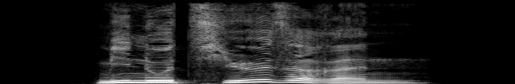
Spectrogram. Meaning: inflection of minutiös: 1. strong genitive masculine/neuter singular comparative degree 2. weak/mixed genitive/dative all-gender singular comparative degree
- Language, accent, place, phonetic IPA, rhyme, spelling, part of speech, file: German, Germany, Berlin, [minuˈt͡si̯øːzəʁən], -øːzəʁən, minutiöseren, adjective, De-minutiöseren.ogg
